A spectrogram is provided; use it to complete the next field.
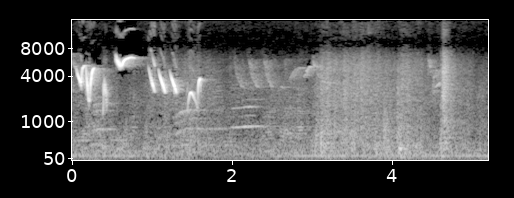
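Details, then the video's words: Black-throated canary giving a short burst of loud, high downslurred whistles and chirps for under two seconds, then only faint rustling and soft background noise with one brief scratchy sound near the end. "BlackThroat - Canary BlackThroat Sound"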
